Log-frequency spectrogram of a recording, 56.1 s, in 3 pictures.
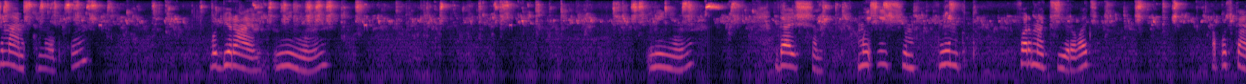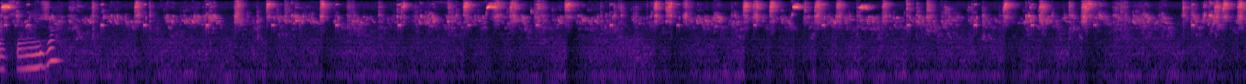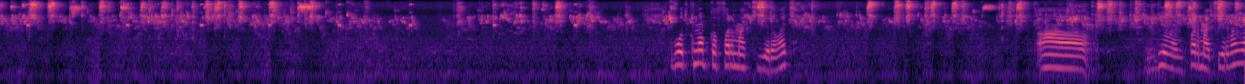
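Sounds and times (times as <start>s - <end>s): faint low hum: 0.0s - 56.0s
small bird chirping: 0.0s - 56.0s.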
